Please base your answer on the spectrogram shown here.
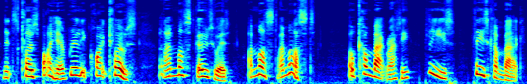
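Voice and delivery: high, desperate pleading, slowing at the end; pleading Mole. Acted. Mole begging Rat to turn back, high and pleading. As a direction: beg him, near tears, to come back. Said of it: "pleaded the poor Mole in anguish".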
